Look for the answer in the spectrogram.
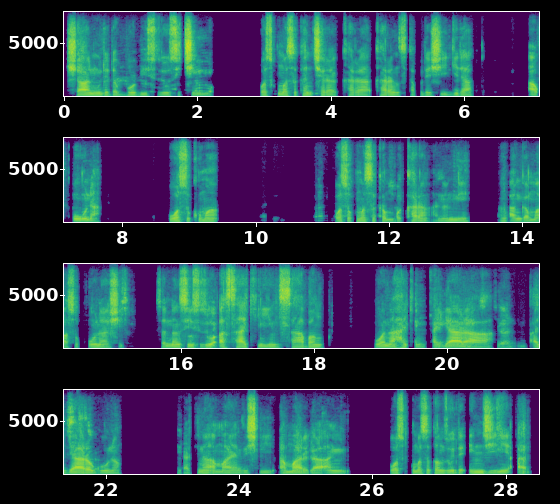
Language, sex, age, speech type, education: Hausa, female, 60+, spontaneous, secondary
